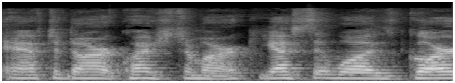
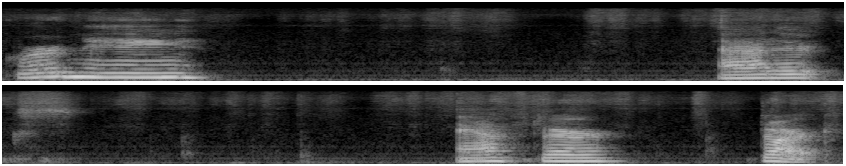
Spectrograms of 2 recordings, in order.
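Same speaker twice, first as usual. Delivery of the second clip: word by word, long pauses between; drawn-out words, paced to a pen; writing it out; slower than usual. Real, not acted. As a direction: spell it out slowly as you write. Saying words while writing them down.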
